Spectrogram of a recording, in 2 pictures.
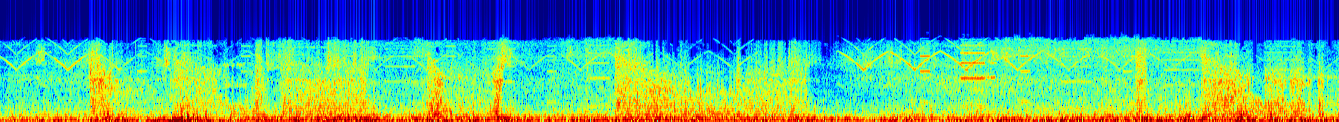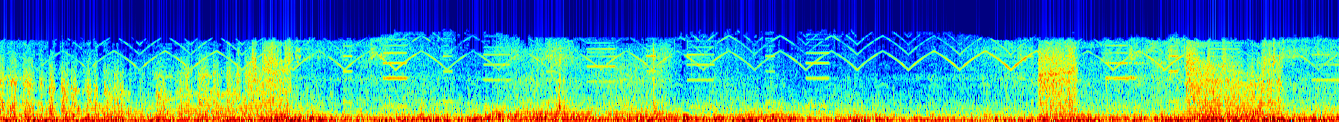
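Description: Strong wind rushes and buffets steadily, outdoors high in the air.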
